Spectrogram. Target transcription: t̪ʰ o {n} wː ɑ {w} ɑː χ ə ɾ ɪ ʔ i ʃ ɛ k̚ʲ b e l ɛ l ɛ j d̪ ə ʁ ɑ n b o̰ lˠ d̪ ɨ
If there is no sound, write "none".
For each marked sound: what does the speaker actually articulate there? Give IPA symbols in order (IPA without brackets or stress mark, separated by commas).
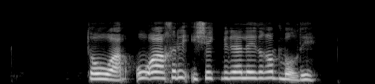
none, u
